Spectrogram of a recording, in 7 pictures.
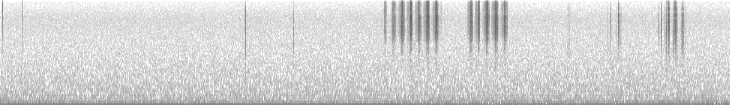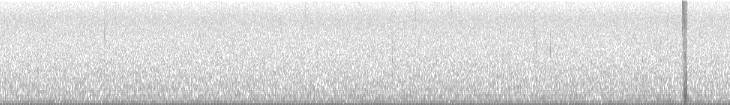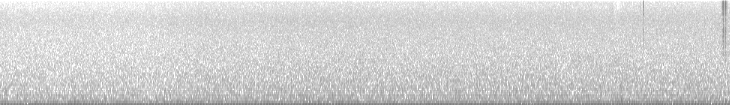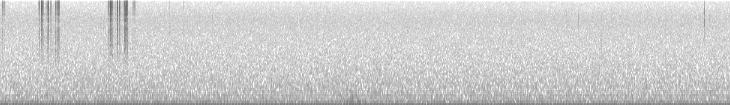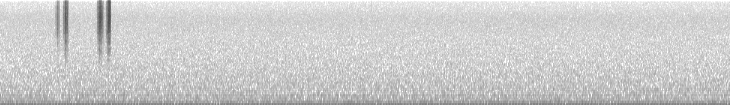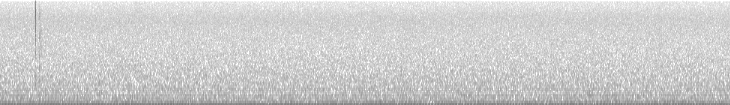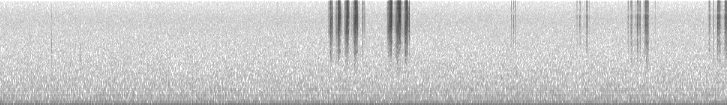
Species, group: Chorthippus vagans, Orthoptera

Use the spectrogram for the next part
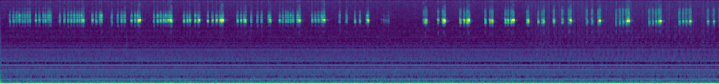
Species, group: Zvenella geniculata, Orthoptera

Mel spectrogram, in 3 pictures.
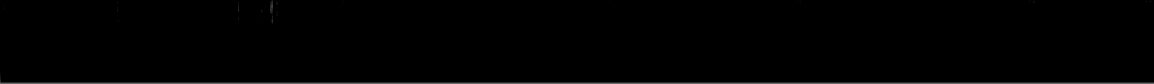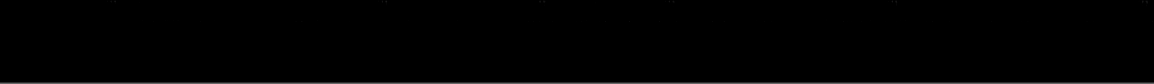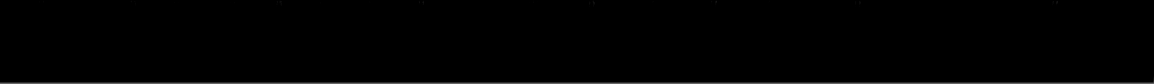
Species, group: Nemobius sylvestris, Orthoptera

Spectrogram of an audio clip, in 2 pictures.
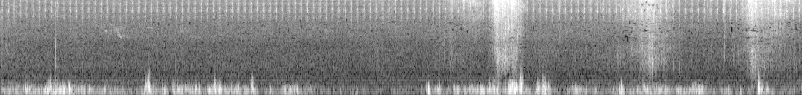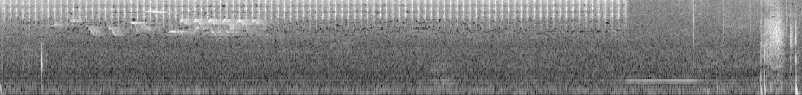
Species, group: Omocestus viridulus, Orthoptera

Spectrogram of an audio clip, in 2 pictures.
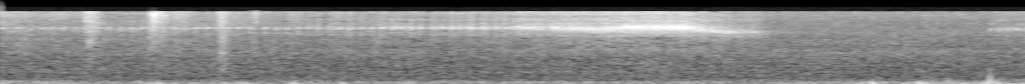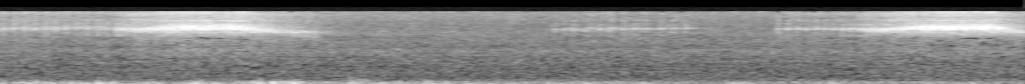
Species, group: Magicicada cassini, Cicadidae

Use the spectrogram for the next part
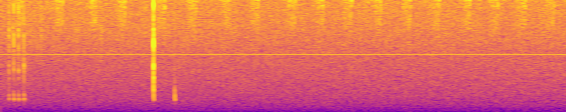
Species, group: Metrioptera saussuriana, Orthoptera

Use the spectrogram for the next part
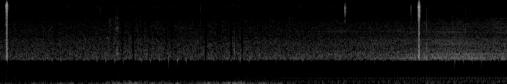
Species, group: Poecilimon ornatus, Orthoptera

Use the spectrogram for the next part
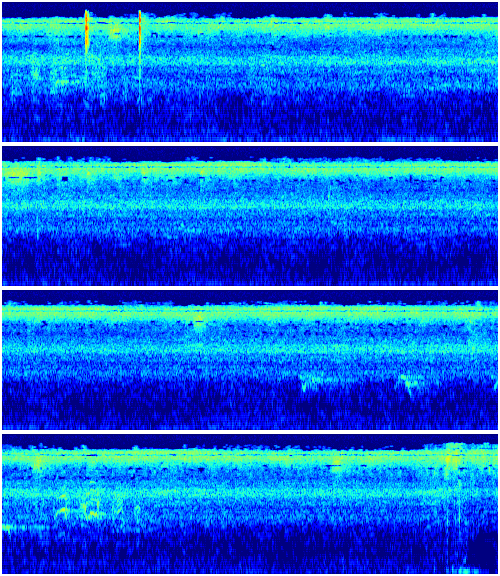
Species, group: Yoyetta humphreyae, Cicadidae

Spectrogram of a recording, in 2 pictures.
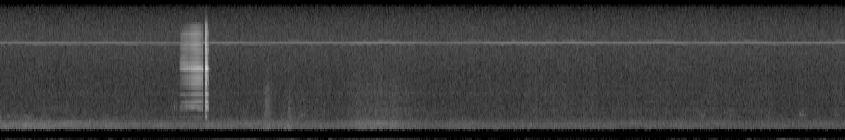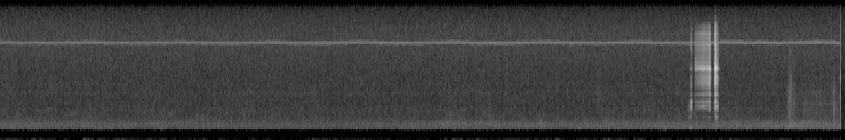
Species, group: Poecilimon nobilis, Orthoptera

